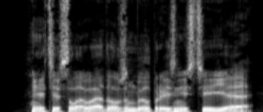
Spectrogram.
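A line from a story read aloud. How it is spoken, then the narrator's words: Laughing. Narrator (Russian): засмеялся Моржовый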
